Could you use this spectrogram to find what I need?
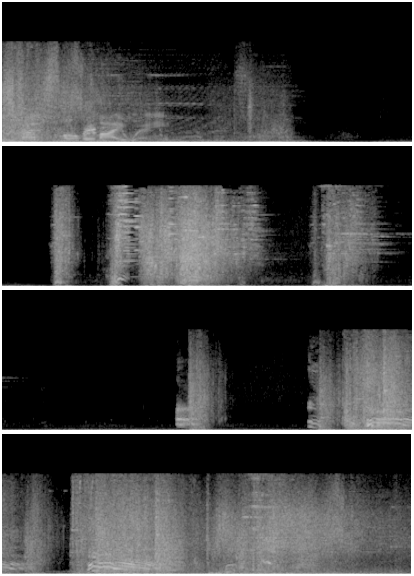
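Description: Magical attacks whoosh and crackle in bursts.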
